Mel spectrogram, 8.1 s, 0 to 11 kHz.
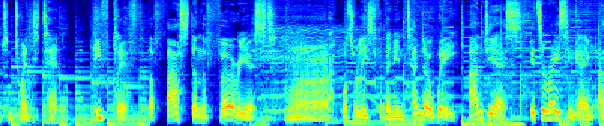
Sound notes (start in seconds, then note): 3.7 groan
